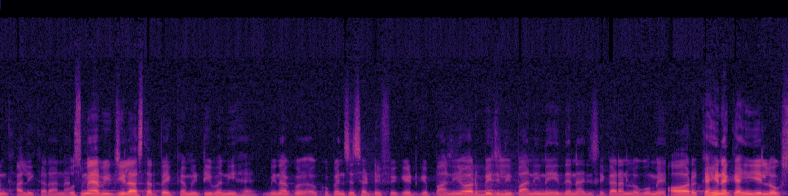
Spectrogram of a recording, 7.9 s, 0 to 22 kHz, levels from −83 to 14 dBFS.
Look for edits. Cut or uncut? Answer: cut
